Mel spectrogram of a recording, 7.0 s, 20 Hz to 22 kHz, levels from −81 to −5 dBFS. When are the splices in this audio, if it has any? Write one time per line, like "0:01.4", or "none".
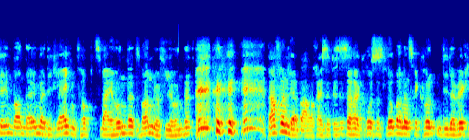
0:02.0
0:04.3

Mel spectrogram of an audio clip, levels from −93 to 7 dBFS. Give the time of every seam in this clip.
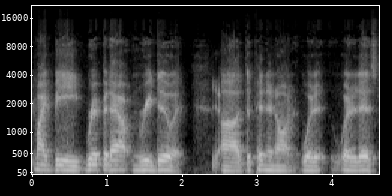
none

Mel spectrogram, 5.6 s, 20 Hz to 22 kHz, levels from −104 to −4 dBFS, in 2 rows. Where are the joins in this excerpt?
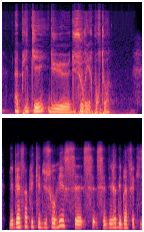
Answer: none

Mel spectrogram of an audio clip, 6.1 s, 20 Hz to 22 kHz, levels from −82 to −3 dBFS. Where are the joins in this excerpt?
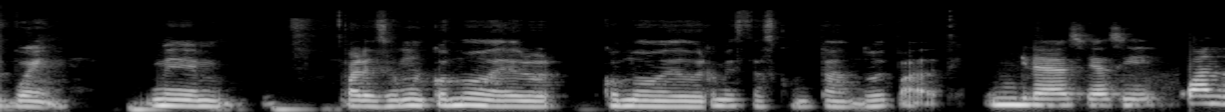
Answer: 0:01.7
0:03.5
0:04.5

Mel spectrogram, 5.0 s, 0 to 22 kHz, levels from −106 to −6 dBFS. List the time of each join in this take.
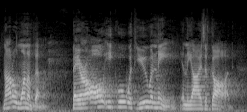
none

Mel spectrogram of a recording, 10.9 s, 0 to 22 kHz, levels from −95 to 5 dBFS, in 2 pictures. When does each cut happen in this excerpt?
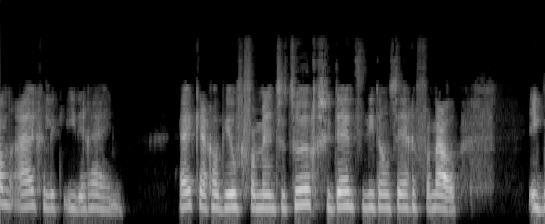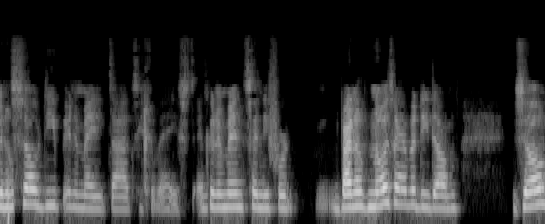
0:02.4
0:05.6
0:07.5
0:09.4

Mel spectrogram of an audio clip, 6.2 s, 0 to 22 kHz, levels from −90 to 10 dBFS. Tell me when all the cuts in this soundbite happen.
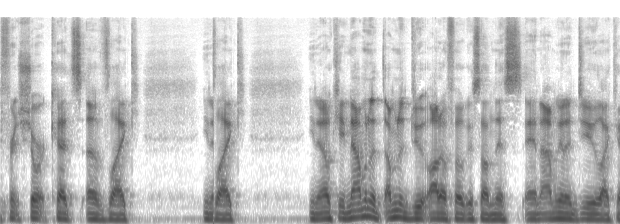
0:02.1

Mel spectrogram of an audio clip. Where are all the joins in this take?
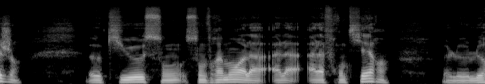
none

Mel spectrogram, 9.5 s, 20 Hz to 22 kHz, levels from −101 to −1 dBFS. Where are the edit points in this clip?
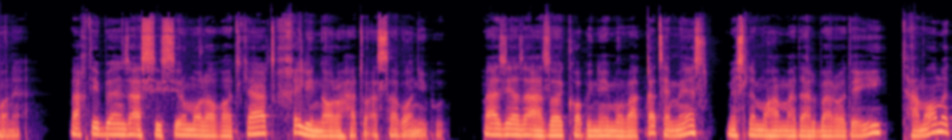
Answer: none

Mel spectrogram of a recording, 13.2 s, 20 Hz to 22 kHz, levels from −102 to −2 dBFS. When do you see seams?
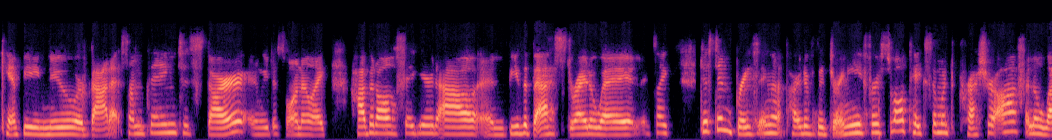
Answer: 0:08.7

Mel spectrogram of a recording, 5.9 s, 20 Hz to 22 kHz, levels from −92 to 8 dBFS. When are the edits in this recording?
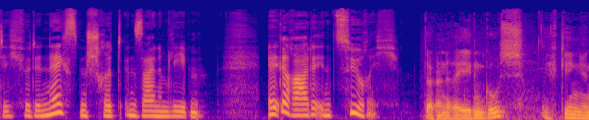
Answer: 0:02.8
0:04.4

